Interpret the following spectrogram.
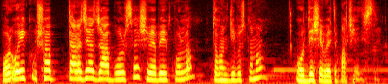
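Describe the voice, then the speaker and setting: Over soft background music, a fast-talking woman with a high-pitched, slightly mellow voice describes her life story as a radio guest. She gives plenty of detail and performs remembered dialogue herself.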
